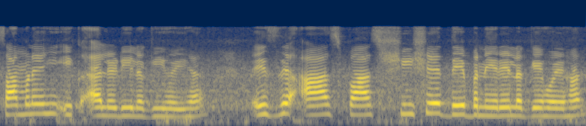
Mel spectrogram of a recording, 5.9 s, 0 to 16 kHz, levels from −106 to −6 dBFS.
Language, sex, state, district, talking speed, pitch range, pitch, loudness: Punjabi, female, Delhi, New Delhi, 165 wpm, 210-255 Hz, 235 Hz, -16 LUFS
